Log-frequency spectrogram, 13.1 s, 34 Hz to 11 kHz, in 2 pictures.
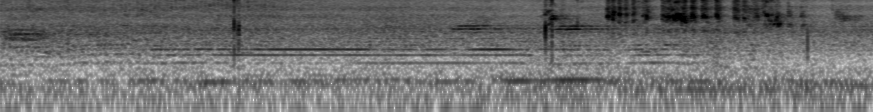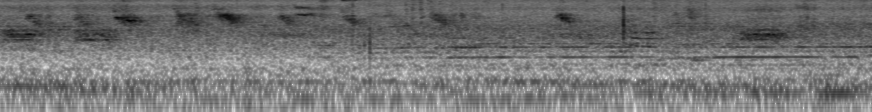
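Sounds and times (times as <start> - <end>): birds chirping: 4.1 - 12.5.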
